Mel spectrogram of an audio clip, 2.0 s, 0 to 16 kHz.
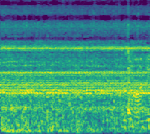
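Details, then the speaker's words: Mercedes-Benz E200 W212 M271 engine, idling and driving: steady high-pitched whine from the front of the engine that grows louder with revs; the grooved idler pulley bearing is whining. "ยิ่งเวลาเราเร่งเครื่องเ้าก็จะยิ่งดังขึ้นนะ"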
